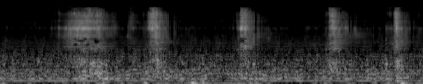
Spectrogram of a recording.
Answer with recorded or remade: remade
